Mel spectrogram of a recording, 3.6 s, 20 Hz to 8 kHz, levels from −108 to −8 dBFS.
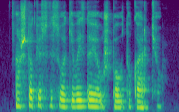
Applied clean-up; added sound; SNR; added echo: none; none; none; none.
